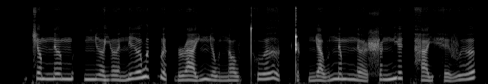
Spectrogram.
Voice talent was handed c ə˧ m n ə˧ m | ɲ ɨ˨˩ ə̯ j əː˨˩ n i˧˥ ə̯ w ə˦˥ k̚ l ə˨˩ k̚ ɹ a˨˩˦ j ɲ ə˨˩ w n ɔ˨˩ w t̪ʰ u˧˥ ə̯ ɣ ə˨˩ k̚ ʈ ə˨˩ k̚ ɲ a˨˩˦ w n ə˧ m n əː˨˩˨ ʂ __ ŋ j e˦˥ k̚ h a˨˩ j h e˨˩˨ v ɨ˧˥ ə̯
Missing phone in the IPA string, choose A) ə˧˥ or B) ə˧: A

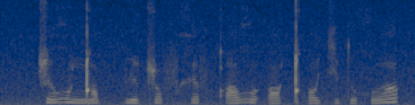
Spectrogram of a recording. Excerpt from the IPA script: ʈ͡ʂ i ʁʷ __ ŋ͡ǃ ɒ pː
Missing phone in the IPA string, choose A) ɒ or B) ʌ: B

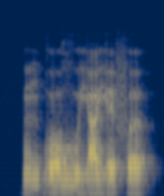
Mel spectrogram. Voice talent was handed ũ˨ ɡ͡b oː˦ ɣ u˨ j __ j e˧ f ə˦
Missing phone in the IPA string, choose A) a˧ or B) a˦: B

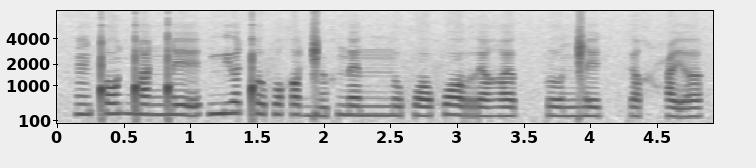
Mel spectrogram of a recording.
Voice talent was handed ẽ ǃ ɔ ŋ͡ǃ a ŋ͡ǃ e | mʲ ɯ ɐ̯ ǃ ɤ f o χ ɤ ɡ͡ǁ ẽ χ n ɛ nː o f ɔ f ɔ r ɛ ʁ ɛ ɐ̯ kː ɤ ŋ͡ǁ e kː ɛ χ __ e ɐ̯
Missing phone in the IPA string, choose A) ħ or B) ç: A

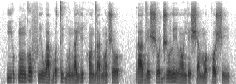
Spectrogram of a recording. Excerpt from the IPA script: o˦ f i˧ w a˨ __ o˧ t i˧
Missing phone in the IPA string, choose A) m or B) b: B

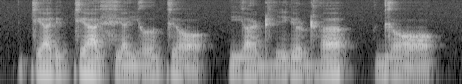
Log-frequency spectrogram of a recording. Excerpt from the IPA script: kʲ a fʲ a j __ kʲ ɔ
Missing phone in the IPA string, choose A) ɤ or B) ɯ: A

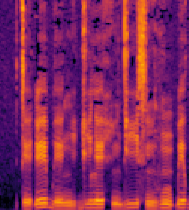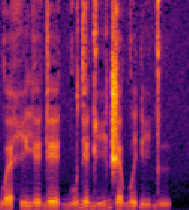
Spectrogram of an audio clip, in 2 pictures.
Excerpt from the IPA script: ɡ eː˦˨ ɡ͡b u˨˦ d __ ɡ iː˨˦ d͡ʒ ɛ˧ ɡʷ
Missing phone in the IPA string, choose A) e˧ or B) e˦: A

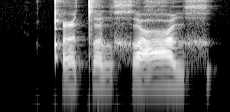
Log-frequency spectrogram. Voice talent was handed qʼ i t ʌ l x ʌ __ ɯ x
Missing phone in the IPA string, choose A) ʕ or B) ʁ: A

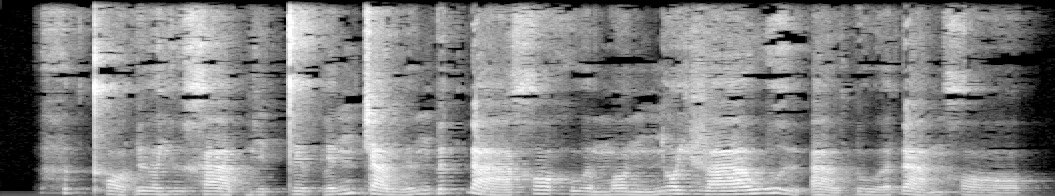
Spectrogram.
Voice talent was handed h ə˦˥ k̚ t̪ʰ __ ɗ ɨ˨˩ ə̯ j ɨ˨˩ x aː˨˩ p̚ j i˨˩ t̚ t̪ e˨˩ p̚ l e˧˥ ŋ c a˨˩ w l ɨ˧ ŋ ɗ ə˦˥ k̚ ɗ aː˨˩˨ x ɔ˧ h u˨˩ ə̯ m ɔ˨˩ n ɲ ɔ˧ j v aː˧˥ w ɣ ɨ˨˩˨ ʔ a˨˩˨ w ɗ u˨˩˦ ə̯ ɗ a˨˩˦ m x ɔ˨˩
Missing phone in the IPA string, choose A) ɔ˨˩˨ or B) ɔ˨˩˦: A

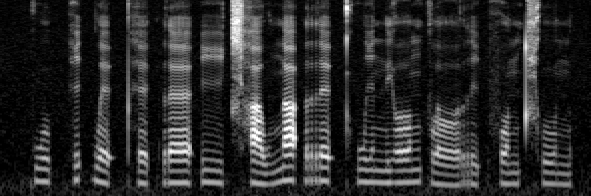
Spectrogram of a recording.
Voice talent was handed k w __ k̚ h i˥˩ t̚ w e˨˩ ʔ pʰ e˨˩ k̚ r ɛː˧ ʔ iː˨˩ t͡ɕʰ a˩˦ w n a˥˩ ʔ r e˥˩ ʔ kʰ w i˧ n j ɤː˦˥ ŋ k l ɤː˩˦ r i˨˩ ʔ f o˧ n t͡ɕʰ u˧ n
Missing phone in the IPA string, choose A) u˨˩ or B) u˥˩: A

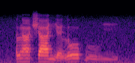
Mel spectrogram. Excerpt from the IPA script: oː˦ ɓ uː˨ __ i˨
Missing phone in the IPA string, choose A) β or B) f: A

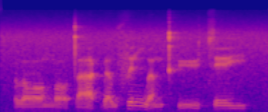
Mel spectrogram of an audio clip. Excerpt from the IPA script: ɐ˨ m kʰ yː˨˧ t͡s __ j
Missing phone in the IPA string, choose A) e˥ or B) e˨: A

